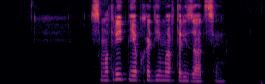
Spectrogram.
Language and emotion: Russian, neutral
